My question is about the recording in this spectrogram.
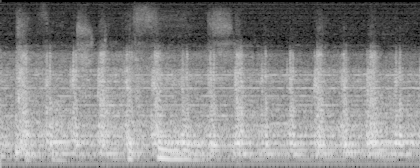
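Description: Live rock band playing a short instrumental passage without singing: electric guitar, bass and drums keeping a steady beat.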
